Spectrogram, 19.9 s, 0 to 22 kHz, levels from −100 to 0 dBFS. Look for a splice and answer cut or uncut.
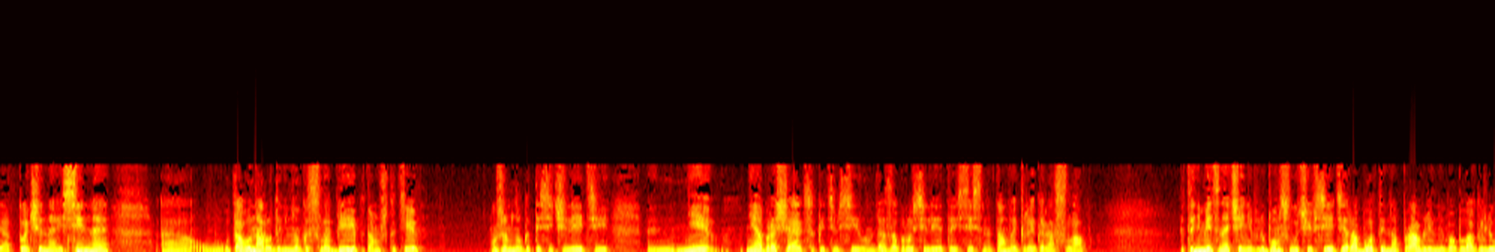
uncut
